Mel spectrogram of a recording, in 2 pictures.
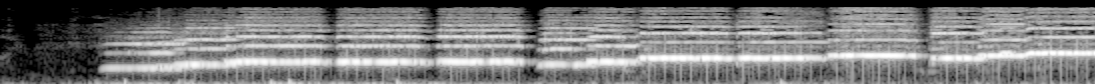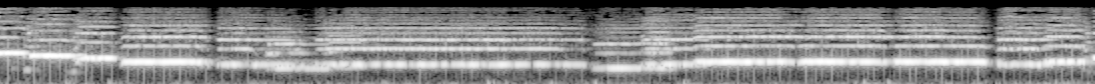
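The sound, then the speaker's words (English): Children play tin whistles in a bright, steady melody in unison in Piltown, the shrill notes sustained and stepping up and down with brief gaps between phrases, fairly loud with no talking. “So I let the kids do it for me and they're going to play us out with some till whistle.”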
